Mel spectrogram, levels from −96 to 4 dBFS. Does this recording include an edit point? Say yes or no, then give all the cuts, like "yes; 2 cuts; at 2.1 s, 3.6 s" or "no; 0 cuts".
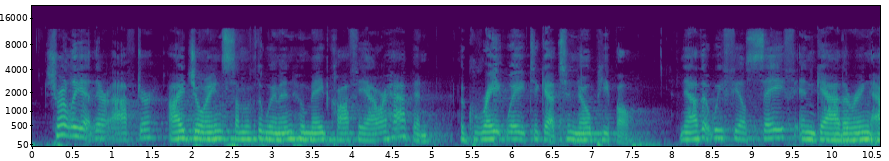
yes; 2 cuts; at 5.3 s, 8.0 s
